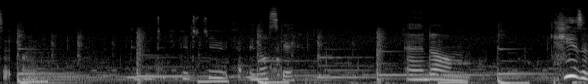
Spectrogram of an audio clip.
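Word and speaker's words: Inosuke: struggles and then you have enosuke so i pronounce it enosuke and um he is a very stereotyped like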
